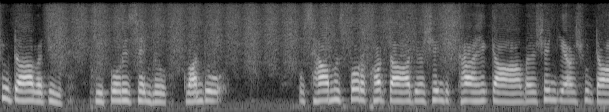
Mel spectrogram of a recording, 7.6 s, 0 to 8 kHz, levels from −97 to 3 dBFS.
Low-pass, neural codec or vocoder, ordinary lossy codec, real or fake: 7.2 kHz; vocoder, 44.1 kHz, 80 mel bands, Vocos; none; fake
